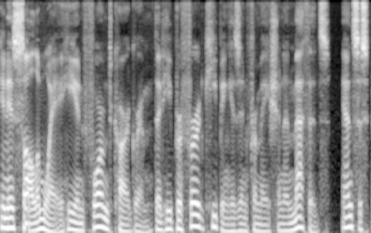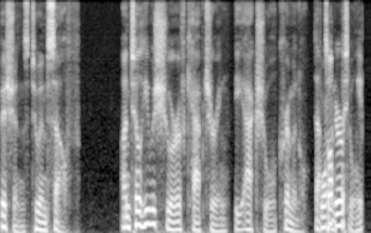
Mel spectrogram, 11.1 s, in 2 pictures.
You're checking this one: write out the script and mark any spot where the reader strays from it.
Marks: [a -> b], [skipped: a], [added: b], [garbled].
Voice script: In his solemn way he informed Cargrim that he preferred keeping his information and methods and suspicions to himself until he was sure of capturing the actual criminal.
In his solemn way he informed Cargrim that he preferred keeping his information and methods and suspicions to himself until he was sure of capturing the actual criminal. [garbled]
